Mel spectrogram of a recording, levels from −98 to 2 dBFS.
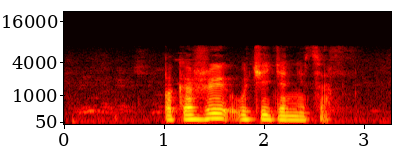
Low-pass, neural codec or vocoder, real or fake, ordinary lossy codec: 7.2 kHz; none; real; MP3, 64 kbps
